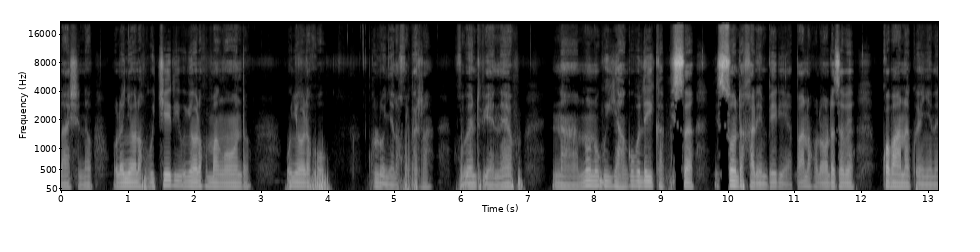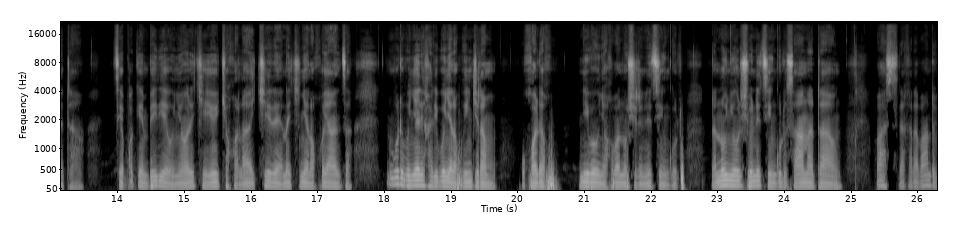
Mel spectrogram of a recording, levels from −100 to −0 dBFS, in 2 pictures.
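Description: Throughout the speech there is generation loss, likely from MP3 encoding repeated about five times at around 140 kbit/s. Unlike a single low-bitrate encode, the band still extends to 20.2 kHz, yet the sound is swirly, hollow and smeared, with blurred consonant attacks.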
